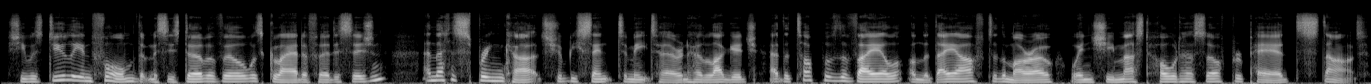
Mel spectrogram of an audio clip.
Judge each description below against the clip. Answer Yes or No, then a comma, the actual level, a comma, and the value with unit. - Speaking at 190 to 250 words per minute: Yes, average, 200 wpm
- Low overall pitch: Yes, low, 130 Hz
